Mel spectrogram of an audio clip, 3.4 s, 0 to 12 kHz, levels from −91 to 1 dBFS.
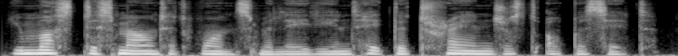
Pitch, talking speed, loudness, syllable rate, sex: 155 Hz, 210 wpm, -18 LUFS, 5.7 syllables/s, female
